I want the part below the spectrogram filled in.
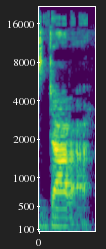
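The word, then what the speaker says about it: Dara: and read it and it's spelled in the book d-a-r-a like darwin but it is very clearly pronounced in the audio book is data which is right it's just for english speakers like it's just right i decided to trust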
